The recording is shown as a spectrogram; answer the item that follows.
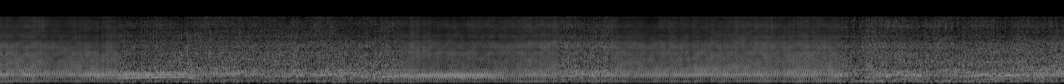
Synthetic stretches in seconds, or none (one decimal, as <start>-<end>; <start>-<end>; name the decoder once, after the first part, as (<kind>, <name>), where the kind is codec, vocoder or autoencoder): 0.0-1.2 (vocoder, Vocos); 4.0-5.6; 6.1-8.4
